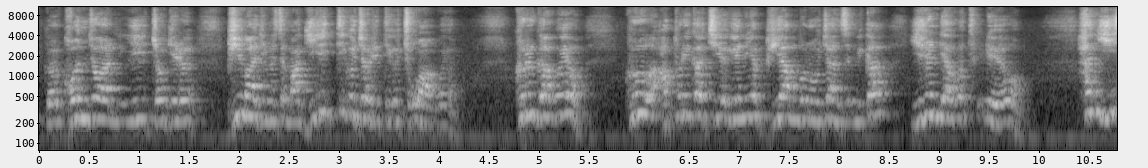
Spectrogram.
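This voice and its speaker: A male pastor delivering a sermon in a high, ringing voice that swings from quiet asides to sudden shouts. He keeps checking in with the listeners between phrases. The sound is roomy and heard from some distance, as in a church hall. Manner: emphatic preaching with sudden shouted rises and frequent "어?" asides.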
